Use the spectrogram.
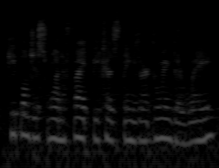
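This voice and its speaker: Woman tarot reader, low-pitched, hoarse, stuffy nose, chatty with lots of ums, faint hiss behind. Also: steady tone, brisk, warm tone. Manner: chatty, frequent ums, talks straight to viewers. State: losing her voice, stuffy nose. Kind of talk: casual tarot reading.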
